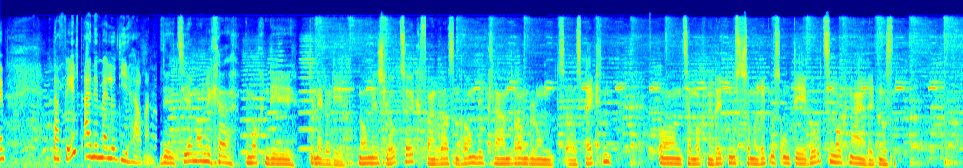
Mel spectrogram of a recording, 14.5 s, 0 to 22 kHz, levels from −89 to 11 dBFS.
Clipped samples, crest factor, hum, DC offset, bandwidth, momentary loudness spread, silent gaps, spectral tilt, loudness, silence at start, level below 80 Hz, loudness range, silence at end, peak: under 0.1%; 14 dB; none; under 0.1%; 15.5 kHz; 7 LU; none; -5 dB/octave; -15 LUFS; 0 s; -40 dBFS; 1 LU; 0 s; 0 dBFS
